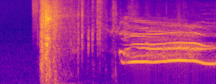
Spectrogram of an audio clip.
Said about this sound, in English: But this sound design should have gotten an Oscar just for that crotch shot sound effect. That is a wet crackle crunch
